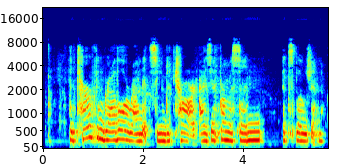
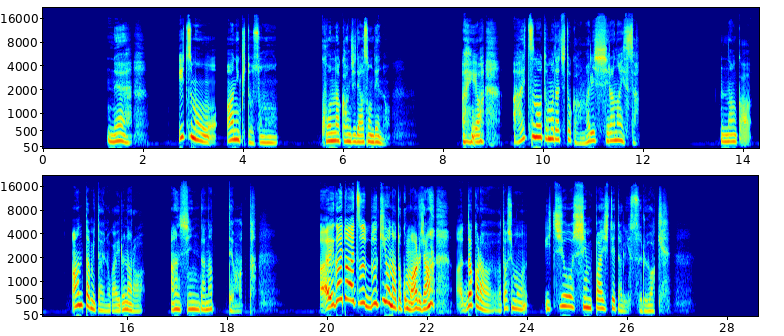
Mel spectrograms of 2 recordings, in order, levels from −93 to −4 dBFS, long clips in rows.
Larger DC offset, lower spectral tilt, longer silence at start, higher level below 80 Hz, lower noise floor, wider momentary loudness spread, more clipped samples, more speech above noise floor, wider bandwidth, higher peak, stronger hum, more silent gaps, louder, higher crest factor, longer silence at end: neither; about the same, -5 dB/octave vs -4 dB/octave; second, 0.1 s vs 1.3 s; first, -62 dBFS vs -74 dBFS; second, -41 dBFS vs -84 dBFS; second, 7 LU vs 19 LU; neither; second, 25 dB vs 59 dB; second, 8 kHz vs 18 kHz; about the same, -6 dBFS vs -6 dBFS; neither; neither; first, -17 LUFS vs -25 LUFS; second, 12 dB vs 20 dB; second, 0.1 s vs 1.8 s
